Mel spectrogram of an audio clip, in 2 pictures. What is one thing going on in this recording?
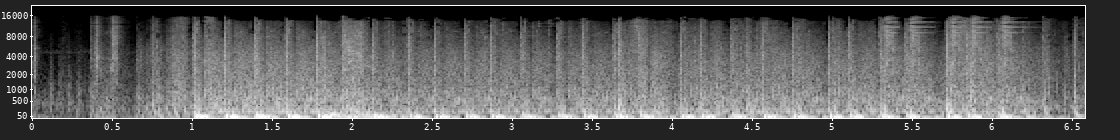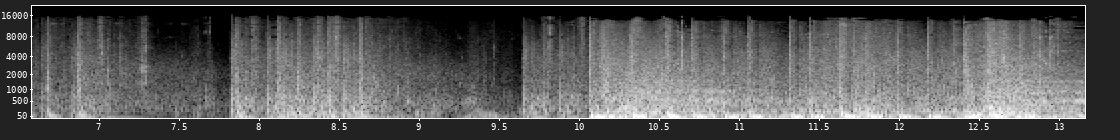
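Rapid gunfire from a rifle rattles in quick bursts.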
